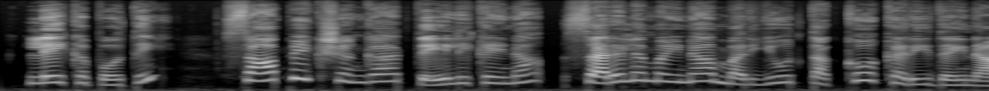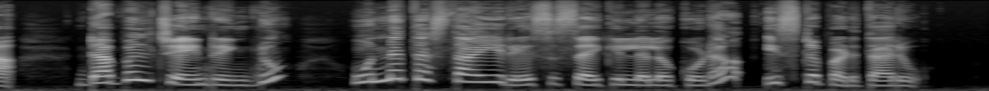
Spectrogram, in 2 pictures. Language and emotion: Telugu, neutral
